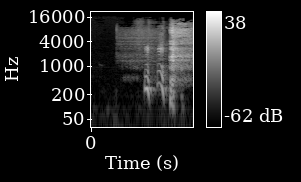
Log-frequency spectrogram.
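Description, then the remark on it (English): A person performs an exaggerated gasp: a rush of breathy air, then a few short, strained voiced catches falling in pitch, ending in a loud, harsh breath. “When you yell gasp, I know gasp. You really gasp.”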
